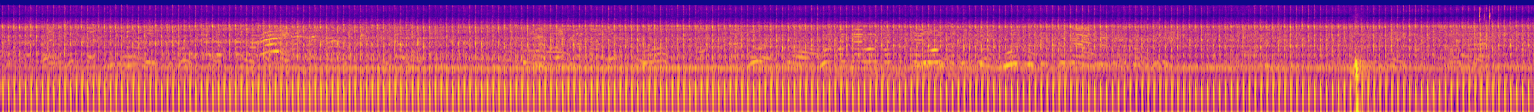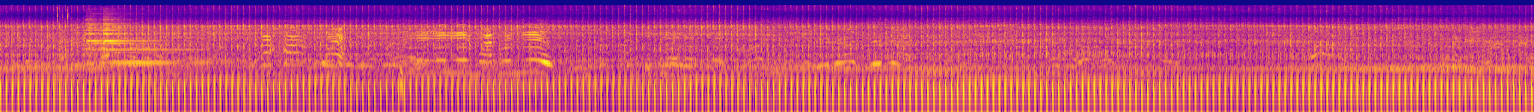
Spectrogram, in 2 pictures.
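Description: A small engine running steadily, with a fast even chugging, under people talking.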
